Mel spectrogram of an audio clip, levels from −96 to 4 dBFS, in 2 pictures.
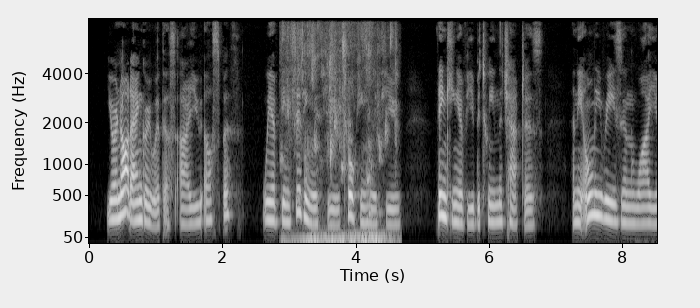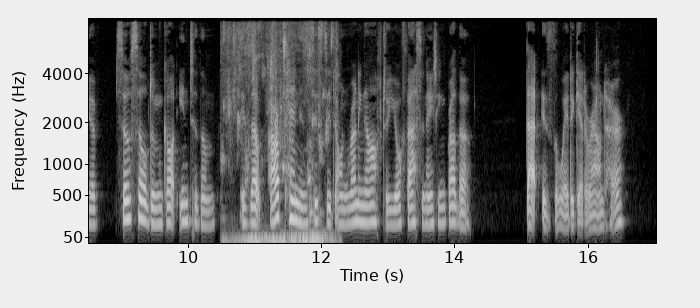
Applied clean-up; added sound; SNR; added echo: none; Liquid; 6 dB; none.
